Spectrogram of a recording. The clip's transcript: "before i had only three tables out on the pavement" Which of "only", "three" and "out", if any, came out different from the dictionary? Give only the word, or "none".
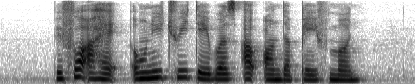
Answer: three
